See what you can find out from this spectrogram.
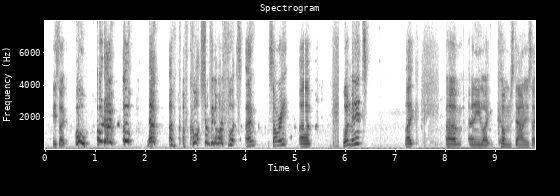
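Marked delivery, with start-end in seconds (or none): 0.6-6.4 very high, fussing, fumbling, flustered bumbling character voice. Voicing a bumbling character whose foot is caught: flustered bumbling character voice. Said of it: "bumbles out of his".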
